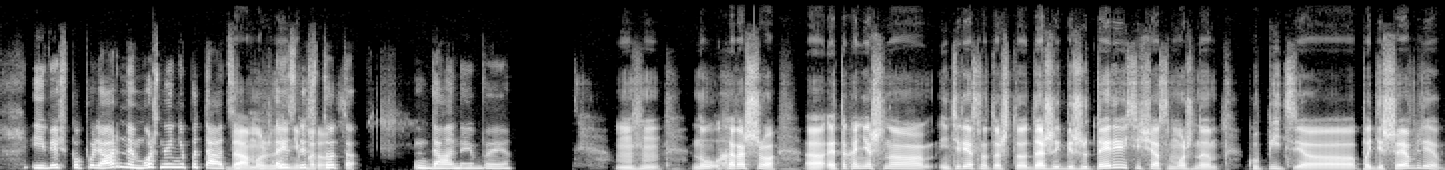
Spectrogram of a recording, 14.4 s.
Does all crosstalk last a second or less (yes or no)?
no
